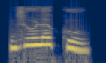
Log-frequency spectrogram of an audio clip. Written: ಝುಳಕು

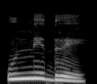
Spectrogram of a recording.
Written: ಉನ್ನಿದ್ರೆ

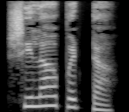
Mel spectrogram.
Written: ಶಿಲಾಪಟ್ಟ

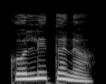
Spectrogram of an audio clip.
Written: ಕೊಲ್ಲಿತನ

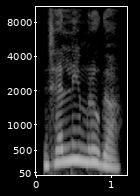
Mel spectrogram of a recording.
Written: ಜಾಳಮಾರ್ಗ

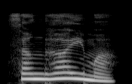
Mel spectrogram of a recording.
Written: ಸಂಘಾಯಿಮ

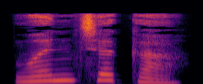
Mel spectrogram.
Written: ವಂಚಕಿ

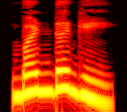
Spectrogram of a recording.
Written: ಬೂಟಾಟಿಕೆ

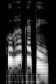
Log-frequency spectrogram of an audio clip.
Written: ಗಾಹುಗಾತಿ

